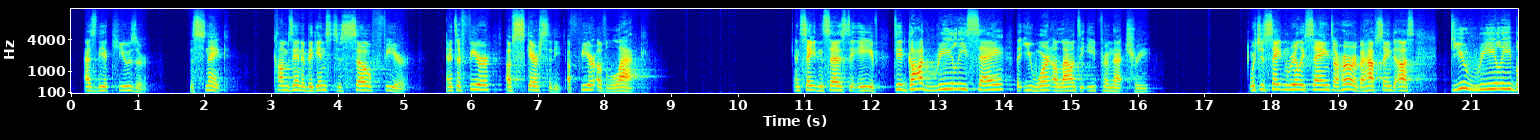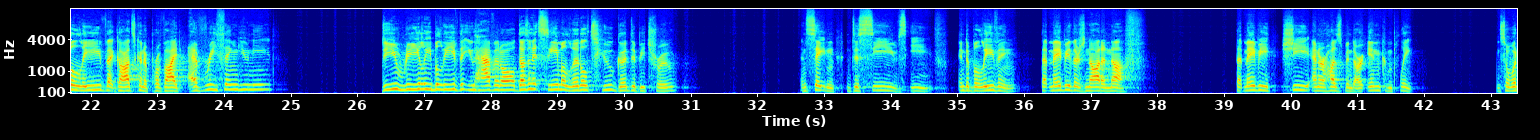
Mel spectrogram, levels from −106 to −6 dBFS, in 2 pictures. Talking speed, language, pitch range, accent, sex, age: 145 wpm, English, 150-200 Hz, American, male, 30-49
